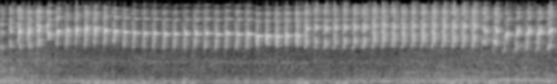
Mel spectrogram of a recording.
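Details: Lovebird of fighter type in a lengthy ngekek song meant to provoke other lovebirds: a bright, rapid, evenly pulsed chatter with a whistled tone sliding down then rising again, sustained without a break.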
